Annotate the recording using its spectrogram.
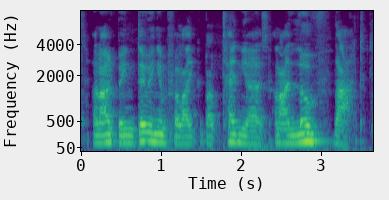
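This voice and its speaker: In a Northeast English accent, a man speaks at medium pitch and a moderate pace with monotone, flat intonation. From Northeast England. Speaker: comedian. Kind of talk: guest talk.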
